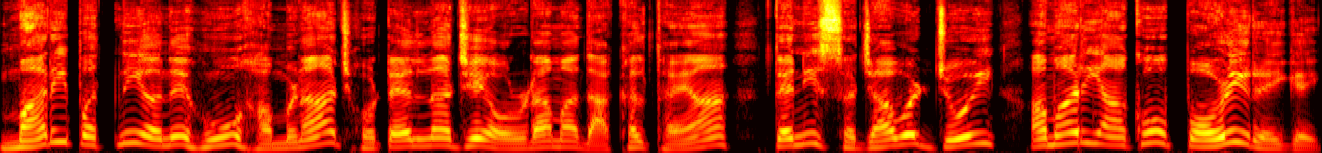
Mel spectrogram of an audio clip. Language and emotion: Gujarati, surprised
